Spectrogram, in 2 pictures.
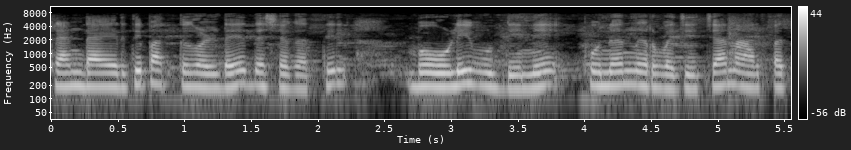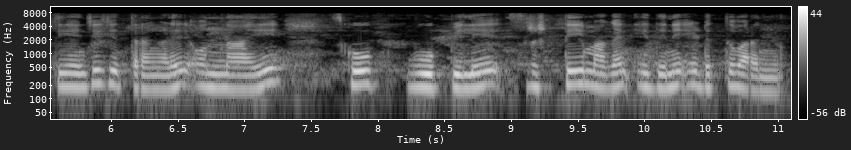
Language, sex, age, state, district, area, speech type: Malayalam, female, 45-60, Kerala, Wayanad, rural, read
